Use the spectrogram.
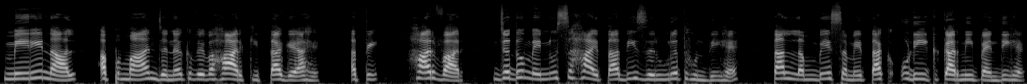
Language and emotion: Punjabi, disgusted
